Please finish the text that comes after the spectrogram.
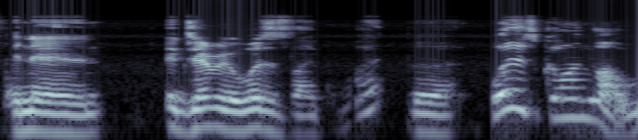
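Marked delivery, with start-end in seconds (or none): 1.7-3.2 high-pitched mock bewilderment; baffled disbelief. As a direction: imitate a wrestler caught off guard, voice higher. Woods baffled at surprise arrival.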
